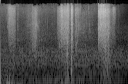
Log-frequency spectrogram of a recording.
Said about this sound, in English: The crunch of boots in snow could be heard, and a moment later, the kindly, round face of a man appeared in the patch of sky cut out by the baby's swaddling.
